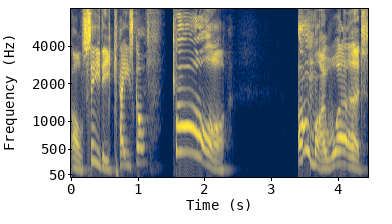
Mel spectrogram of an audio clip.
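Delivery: voice cracking with excitement. Celebrating a good goal while playing, voice cracking with excitement. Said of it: "my voice is cracked".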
